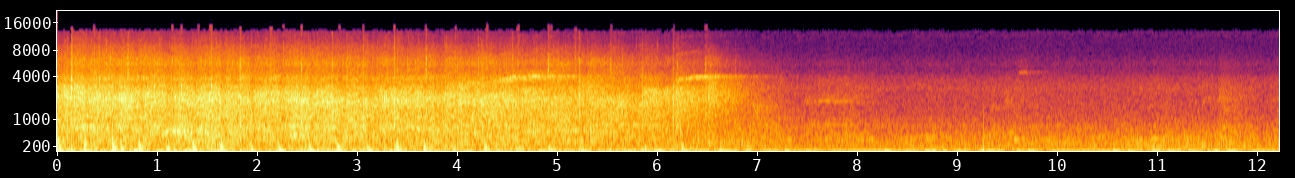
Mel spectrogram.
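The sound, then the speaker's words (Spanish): An audience welcomes a priest to a Catholic talk with hearty applause, a thick, even patter of many hands for about seven seconds before thinning and dying away into quiet room noise. “vamos a darle un fuerte aplauso al padre Alfredo Fermín”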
